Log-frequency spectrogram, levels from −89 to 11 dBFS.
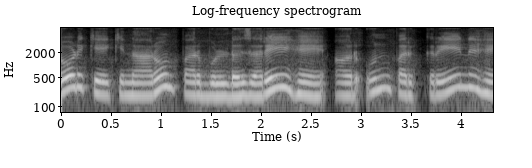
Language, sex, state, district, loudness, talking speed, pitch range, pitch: Hindi, female, Haryana, Charkhi Dadri, -16 LUFS, 150 wpm, 185-250 Hz, 195 Hz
